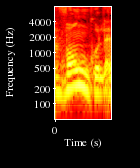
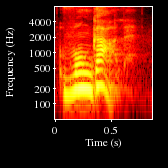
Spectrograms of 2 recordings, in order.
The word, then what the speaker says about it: vongole: Och de heter vongole, det är liksom bebismusslan. Men det här har inte Gillis riktigt fattat, så att han uttalar vongale istället.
